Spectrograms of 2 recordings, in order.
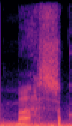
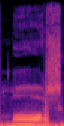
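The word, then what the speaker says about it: Muker: from here to to mask or mask depending how you want to pronounce it we're going to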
